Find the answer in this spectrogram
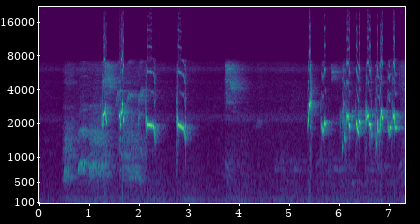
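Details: Greater green leafbird song used as a lure for caged birds: a burst of rich warbled notes, then loud slurred whistles, a pause, and a fast closing series of sharp chirping whistles.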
